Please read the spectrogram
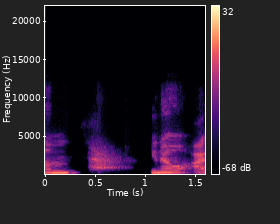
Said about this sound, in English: And the puppy starts barking.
